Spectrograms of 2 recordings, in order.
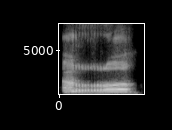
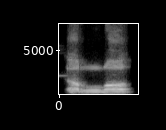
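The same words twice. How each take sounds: First: The R is pressed and rolled several times. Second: The R is touched lightly, without rolling. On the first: The speaker calls it wrong. "bukan Ar-Ra" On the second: The speaker calls it right. "ditempel saja sehingga pengulangannya itu seadanya"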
